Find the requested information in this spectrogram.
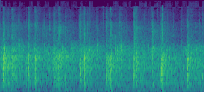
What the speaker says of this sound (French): Moi, je les applaudis, en tout cas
